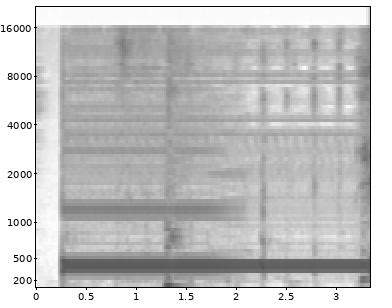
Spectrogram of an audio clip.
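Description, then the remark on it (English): A steady electronic tone from a Meridian Mail voicemail system on a work phone switches on abruptly and holds at an even, fairly loud level, with a few faint clicks underneath and no voices. “He left me this message on my phone at work, and I have it saved, and I'm going to play it right now.”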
